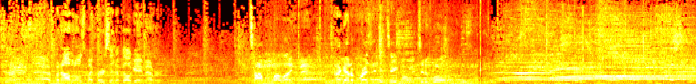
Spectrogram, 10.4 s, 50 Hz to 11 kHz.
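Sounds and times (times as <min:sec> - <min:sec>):
NFL stadium crowd roaring and cheering before the game: 0:00.0 - 0:10.4
speech: 0:00.1 - 0:02.6, 0:03.8 - 0:07.2
whoops and shouts from the crowd: 0:07.4 - 0:10.4.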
